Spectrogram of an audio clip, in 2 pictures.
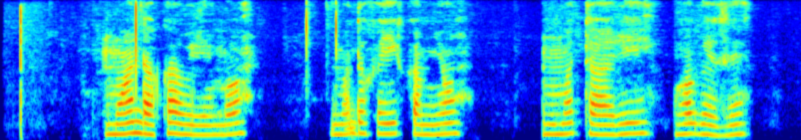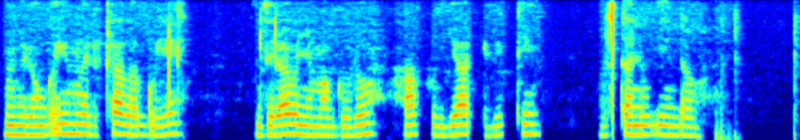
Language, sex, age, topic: Kinyarwanda, female, 25-35, government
